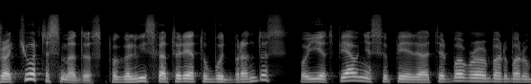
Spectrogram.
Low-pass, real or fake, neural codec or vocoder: 10.8 kHz; fake; codec, 24 kHz, 0.9 kbps, DualCodec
